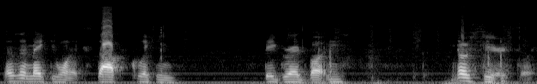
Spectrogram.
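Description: A let's play gamer reads a game's text aloud in a playful, teasing way, adding mock-sinister touches as he casually plays. His voice is medium-pitched and a little slow, with a breathy edge. The recording sounds like dull lo-fi home audio.

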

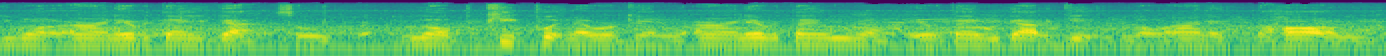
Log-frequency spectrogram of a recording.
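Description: Outdoors at night after a game, a young youth football coach talks rapid-fire in a fairly high voice with fairly even intonation. The mic is distant with a crowd in the background, and he keeps repeating words and tossing in "man".

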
